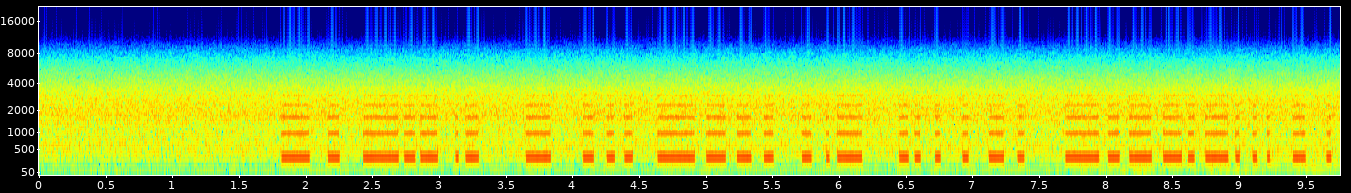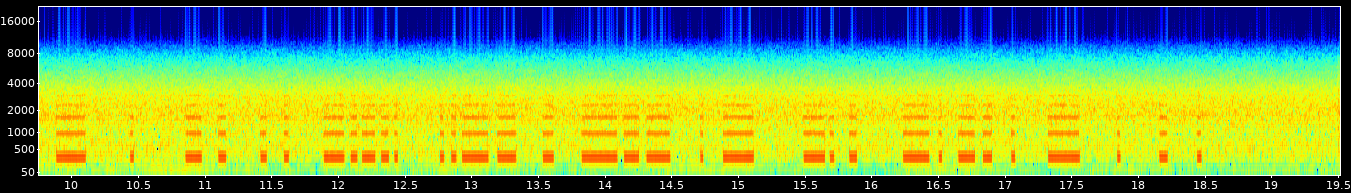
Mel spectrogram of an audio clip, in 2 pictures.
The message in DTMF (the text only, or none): none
